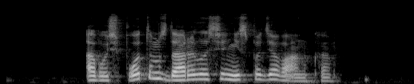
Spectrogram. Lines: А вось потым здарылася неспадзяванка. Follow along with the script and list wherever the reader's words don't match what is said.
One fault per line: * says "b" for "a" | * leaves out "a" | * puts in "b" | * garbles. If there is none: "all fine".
all fine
